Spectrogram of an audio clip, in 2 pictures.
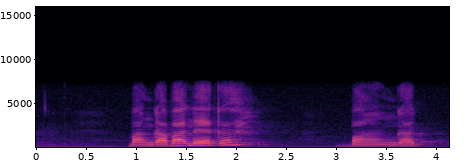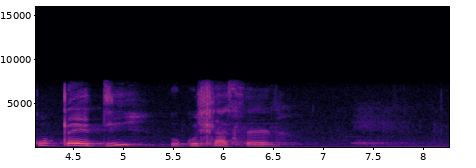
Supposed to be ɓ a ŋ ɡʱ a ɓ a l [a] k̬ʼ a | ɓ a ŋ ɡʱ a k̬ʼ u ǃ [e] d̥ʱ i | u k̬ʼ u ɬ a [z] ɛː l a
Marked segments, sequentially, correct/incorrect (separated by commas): incorrect, correct, incorrect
